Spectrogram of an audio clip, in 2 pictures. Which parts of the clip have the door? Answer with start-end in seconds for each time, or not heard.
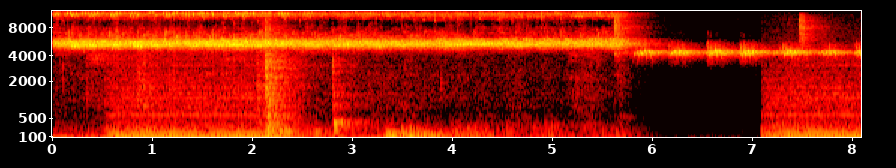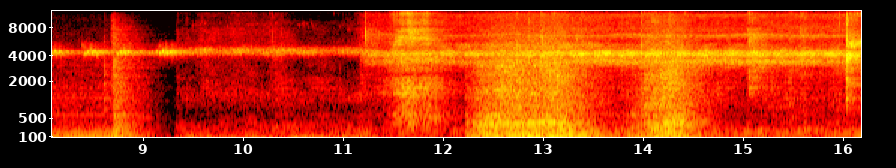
0.5-2.4, 7.0-8.9, 12.2-14.4.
